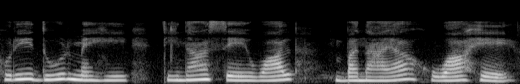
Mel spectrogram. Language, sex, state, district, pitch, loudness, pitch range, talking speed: Hindi, female, Arunachal Pradesh, Papum Pare, 195 Hz, -15 LUFS, 185-220 Hz, 115 wpm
